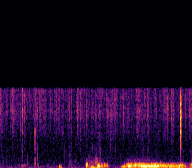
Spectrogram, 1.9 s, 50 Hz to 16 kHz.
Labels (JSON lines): {"label": "biophony, growl", "recorder": "SoundTrap 600 or HydroMoth"}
